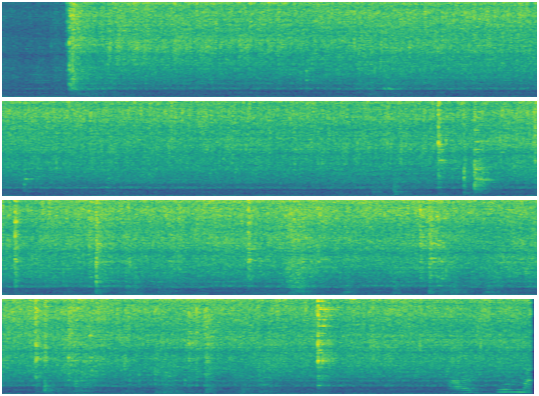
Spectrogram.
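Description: Mutton pieces frying in oil with cinnamon, cloves and fennel, a loud sizzle that bursts in sharply at the start and then holds steady, with scattered stirring scrapes and clatters.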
